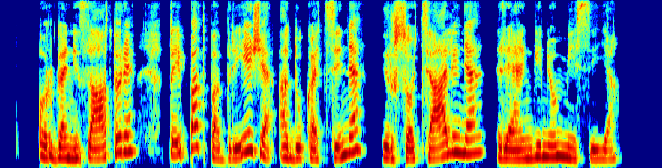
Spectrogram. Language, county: Lithuanian, Klaipėda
